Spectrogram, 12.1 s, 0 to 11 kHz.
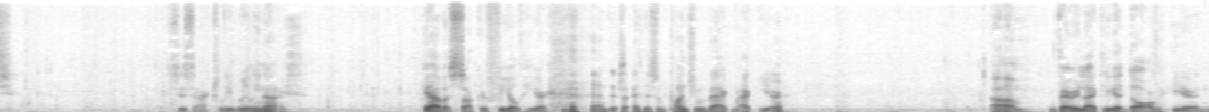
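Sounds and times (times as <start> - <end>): soft footsteps on dirt: 0.0 - 12.0.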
